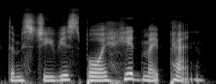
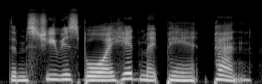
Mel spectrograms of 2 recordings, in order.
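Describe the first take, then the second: No difference in how they are said.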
